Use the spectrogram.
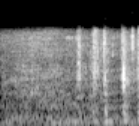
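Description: Quiet, close typing on a computer keyboard, a short run of soft clicks over faint room hiss.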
